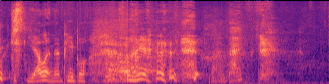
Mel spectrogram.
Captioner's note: group laughter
